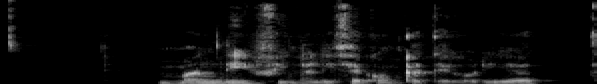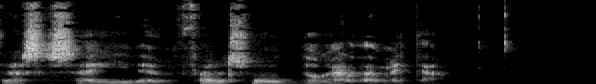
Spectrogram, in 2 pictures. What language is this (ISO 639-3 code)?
glg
